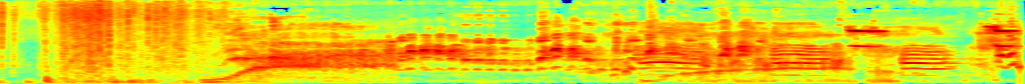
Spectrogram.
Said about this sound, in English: Who let me have sound effects? Amazing. Every single animal in the world just came to Log's aid, somehow aware of the grave injustice he is nobly suffering.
